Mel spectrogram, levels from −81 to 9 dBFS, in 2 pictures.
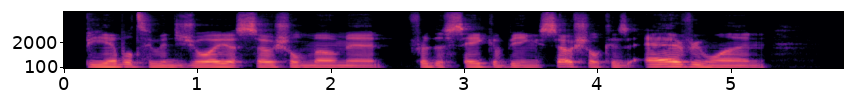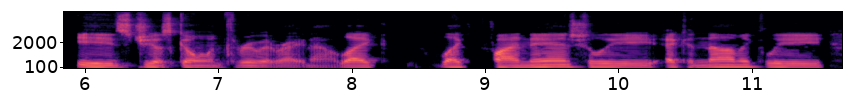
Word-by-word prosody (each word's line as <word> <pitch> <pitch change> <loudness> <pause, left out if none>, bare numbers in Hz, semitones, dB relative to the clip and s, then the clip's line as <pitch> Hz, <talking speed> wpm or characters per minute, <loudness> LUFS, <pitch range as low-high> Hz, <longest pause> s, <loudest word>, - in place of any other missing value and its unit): be 120 -2 +1
able 130 +2 +2
to 120 -3 -2
enjoy 115 +2 +3
a 110 - +3
social 110 0 +2
moment 105 -1 -2 0.2
for 120 - -5
the 110 -2 -4
sake 115 +3 +2
of 110 -3 -6
being 110 0 -4
social 105 - +2
'cause 110 -2 -7
everyone 115 -8 +3 0.7
is 110 -5 +3
just 115 -3 +1
going 100 -4 -2
through 100 -1 -4
it - - -6
right - - -7
now, - - -12
like 110 -1 0 0.4
like, 115 - +2 0.2
financially, 115 -1 +1
economically, 115 0 -1
110 Hz, 135 wpm, -24 LUFS, 105-120 Hz, 0.7 s, enjoy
